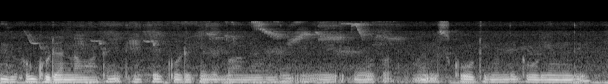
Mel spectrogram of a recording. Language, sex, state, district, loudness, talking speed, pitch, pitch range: Telugu, male, Andhra Pradesh, Guntur, -18 LUFS, 150 wpm, 110 Hz, 105-115 Hz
